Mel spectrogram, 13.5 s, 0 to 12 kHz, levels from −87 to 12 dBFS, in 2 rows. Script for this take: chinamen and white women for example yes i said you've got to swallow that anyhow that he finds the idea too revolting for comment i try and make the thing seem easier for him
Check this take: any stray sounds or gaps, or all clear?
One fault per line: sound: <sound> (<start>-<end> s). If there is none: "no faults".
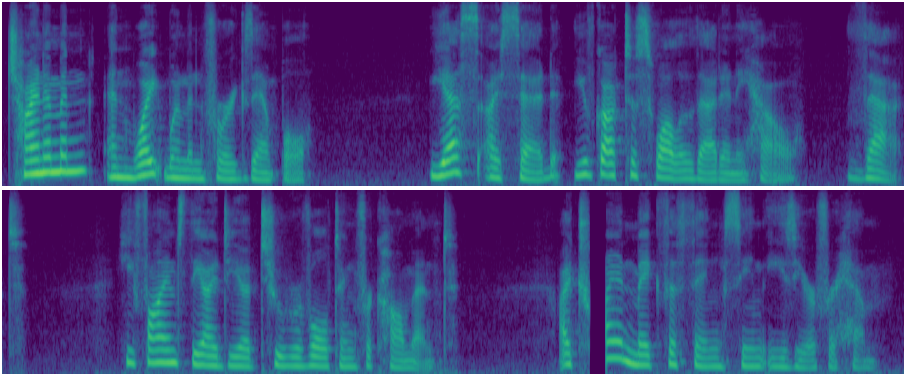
sound: dropout (11.2-11.3 s)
